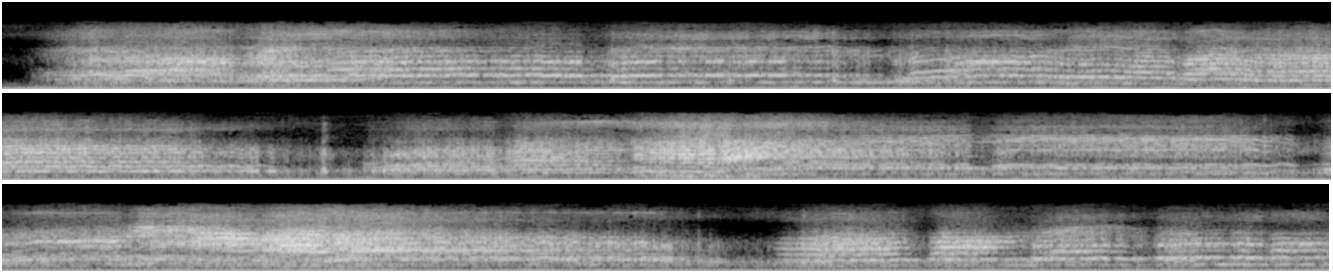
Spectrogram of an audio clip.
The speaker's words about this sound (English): They are the men who a few hours before had set off in a multitude of landing craft from the shores of Britain. These men you now hear singing in this actuality broadcast made in the crowded hold of one of those craft.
